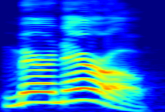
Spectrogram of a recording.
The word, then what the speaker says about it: Marinero: to thank you for trying to say my name last week like marinara, but with an O. Oh, marinero.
